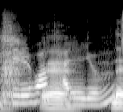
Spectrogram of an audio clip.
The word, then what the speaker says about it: 질화 갈륨: 지화 갈륨이에요.이 발음 잘못하면 방송 사고 납니다, 이거네. 질화 갈륨.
